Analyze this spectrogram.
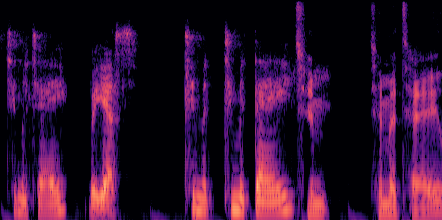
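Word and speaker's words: Timothée: In reality, it's Timote. But yes, Tim tim timite like Tim. Yeah, it's it's like the French fench. It's the French pronunciation.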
